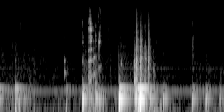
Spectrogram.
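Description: Faint wet chewing and mouth noises from a man eating cold canned beef stew, with a few small clicks and two brief louder mouth sounds around the middle, over a low steady hum.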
